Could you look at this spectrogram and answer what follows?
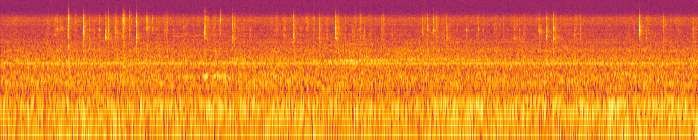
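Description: Computer keyboard keys clicking in irregular runs as a command is typed, over a steady low hum with a faint steady whine.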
